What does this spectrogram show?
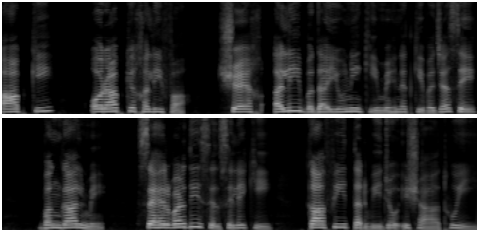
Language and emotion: Urdu, neutral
